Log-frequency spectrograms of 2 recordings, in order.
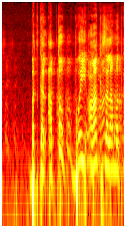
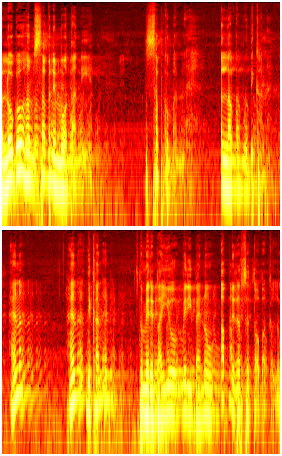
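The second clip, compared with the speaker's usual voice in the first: earnest preaching appeal; 7 semitones lower than usual. Acted. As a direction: plead with the listeners gently. Closing appeal to congregation. (धीमी, गहरी, नरम नसीहत)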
